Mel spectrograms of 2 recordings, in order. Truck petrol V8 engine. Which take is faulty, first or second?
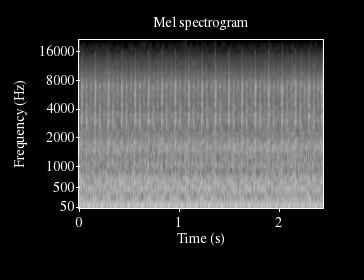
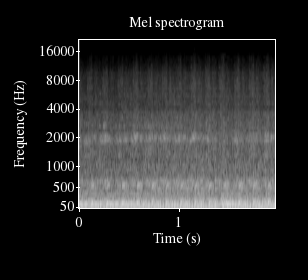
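first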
